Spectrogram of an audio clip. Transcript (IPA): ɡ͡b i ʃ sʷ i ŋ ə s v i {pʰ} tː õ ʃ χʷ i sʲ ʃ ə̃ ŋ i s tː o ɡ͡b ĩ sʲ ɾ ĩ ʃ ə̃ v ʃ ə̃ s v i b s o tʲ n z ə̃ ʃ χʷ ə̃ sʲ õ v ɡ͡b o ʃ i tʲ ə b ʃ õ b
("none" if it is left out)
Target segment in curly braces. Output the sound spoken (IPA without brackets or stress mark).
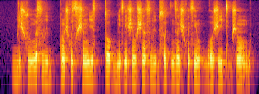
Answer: b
